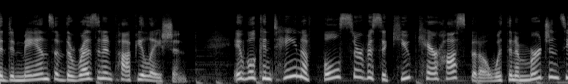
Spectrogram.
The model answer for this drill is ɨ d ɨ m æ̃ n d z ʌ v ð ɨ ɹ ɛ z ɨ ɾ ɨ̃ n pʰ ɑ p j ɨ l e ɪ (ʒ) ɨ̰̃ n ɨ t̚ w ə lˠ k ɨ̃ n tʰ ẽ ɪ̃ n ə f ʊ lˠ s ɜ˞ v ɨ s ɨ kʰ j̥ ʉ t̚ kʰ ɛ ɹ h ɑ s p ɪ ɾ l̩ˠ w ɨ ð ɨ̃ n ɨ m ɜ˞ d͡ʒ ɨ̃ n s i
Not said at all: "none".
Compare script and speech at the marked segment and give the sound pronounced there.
ʃ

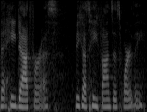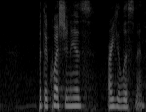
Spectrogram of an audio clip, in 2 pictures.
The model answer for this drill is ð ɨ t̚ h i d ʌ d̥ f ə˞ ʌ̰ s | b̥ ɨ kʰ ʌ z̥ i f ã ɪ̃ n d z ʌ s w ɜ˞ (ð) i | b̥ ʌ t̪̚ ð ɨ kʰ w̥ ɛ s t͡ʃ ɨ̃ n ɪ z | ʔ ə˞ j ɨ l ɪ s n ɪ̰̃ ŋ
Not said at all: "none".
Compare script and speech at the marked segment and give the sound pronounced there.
ð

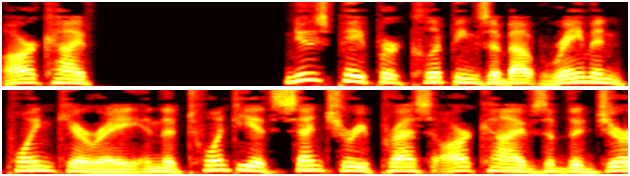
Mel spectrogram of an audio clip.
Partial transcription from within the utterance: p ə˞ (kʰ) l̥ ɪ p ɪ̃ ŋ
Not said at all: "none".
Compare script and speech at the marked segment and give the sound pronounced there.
kʰ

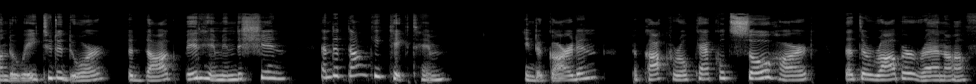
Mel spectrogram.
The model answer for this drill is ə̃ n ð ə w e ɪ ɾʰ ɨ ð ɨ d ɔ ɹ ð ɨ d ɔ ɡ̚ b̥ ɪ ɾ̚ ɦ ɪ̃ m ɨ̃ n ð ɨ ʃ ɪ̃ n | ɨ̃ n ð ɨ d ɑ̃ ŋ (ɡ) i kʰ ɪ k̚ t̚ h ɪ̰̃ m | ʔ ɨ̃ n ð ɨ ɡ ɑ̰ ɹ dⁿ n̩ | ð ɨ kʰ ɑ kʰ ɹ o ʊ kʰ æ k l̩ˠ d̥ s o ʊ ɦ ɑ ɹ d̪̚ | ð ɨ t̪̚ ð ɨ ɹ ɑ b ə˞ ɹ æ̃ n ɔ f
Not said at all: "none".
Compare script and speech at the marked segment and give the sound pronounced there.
k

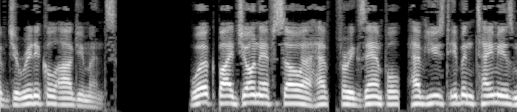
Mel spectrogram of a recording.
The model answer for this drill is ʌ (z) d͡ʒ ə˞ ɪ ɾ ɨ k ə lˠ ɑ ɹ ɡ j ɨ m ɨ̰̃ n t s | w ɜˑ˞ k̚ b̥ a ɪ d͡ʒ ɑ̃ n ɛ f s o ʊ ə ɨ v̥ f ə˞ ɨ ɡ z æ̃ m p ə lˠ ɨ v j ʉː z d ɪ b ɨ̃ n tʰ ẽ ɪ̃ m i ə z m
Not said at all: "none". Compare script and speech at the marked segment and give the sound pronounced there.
v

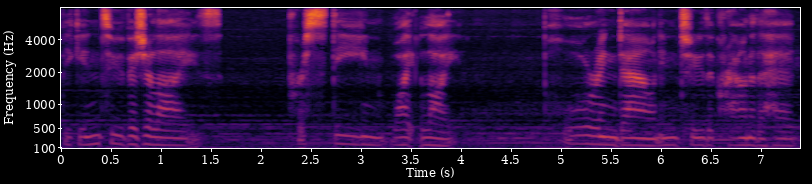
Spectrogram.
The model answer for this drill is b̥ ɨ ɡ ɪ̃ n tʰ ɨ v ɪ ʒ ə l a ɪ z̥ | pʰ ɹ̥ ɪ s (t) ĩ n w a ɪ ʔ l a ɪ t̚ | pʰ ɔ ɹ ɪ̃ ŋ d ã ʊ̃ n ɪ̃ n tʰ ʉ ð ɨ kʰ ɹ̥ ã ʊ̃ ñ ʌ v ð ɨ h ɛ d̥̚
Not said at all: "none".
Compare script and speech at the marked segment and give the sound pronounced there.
t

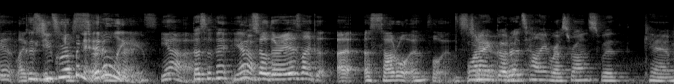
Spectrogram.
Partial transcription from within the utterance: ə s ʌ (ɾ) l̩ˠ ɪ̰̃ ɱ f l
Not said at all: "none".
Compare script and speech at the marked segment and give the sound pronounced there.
ɾ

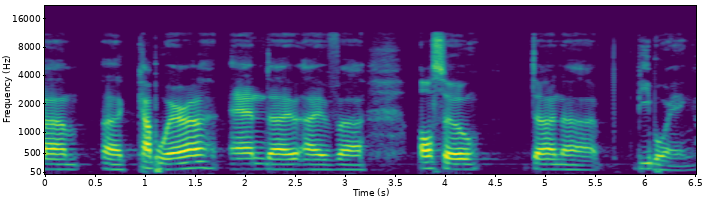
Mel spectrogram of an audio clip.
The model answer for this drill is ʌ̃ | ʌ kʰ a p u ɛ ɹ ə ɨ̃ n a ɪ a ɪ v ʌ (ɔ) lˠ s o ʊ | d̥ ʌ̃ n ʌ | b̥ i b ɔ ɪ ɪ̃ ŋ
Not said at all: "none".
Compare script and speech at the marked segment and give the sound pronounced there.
ɔ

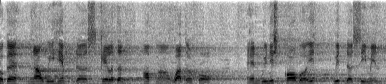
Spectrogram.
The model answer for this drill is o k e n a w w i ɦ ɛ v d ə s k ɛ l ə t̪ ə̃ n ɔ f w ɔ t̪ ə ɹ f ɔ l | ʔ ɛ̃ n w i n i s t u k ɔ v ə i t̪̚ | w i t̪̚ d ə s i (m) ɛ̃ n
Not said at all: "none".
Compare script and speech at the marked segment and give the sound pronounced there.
m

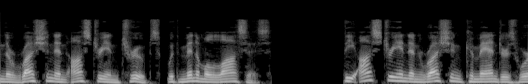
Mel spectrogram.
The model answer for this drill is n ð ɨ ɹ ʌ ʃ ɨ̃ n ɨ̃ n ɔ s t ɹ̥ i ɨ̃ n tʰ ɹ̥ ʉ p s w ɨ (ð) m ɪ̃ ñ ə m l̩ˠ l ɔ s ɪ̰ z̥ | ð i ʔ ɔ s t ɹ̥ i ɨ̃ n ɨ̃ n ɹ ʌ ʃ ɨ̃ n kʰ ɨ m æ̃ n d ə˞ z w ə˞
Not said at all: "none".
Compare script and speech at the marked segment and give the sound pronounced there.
ð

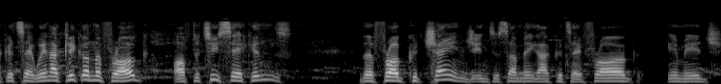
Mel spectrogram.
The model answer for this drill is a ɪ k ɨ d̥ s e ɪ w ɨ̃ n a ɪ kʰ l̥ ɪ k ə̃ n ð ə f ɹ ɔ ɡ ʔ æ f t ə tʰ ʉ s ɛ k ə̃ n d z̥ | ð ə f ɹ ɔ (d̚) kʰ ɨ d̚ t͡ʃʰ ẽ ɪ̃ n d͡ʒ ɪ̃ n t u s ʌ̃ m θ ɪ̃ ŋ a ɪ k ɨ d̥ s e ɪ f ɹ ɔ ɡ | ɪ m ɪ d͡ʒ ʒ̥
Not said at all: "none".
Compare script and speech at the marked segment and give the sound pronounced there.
ɡ̚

